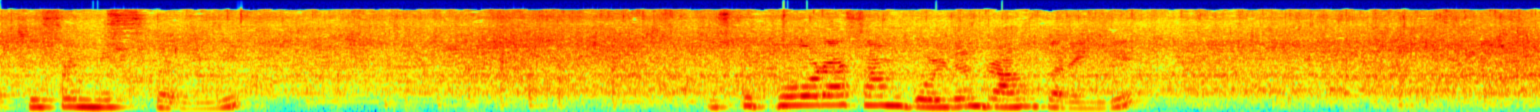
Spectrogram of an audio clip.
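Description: A wooden spatula scrapes and stirs potatoes in a pot.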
